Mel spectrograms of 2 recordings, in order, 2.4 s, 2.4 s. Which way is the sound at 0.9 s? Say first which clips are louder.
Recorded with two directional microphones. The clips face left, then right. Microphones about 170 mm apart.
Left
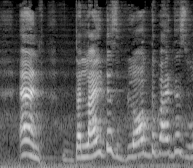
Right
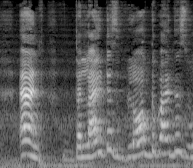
Left 5 dB; 60° left (ahead or behind).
